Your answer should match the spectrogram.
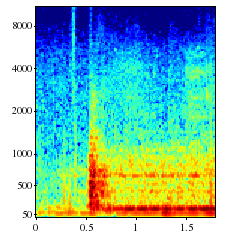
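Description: sound effect, hurried footsteps

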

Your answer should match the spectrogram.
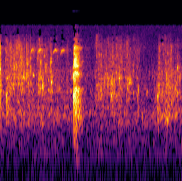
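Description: nature, splashing creek water

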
